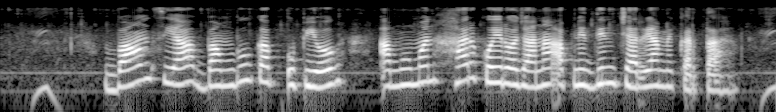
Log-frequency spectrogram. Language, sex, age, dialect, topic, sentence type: Hindi, female, 18-24, Kanauji Braj Bhasha, agriculture, statement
